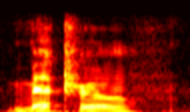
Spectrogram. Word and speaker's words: Metro: I'll go to that Metro sounds like the word metronome and really it is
